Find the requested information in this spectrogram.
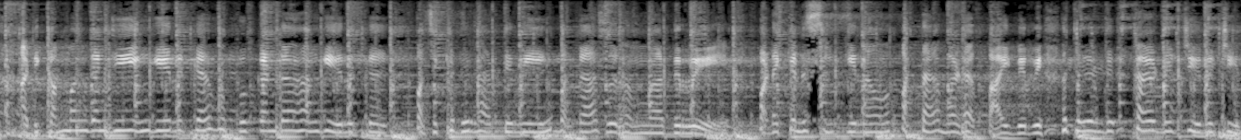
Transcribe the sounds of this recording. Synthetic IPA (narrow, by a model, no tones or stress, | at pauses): ɐɽikɐmːɐŋɡɐɲd͡ʒiiŋɡiɾukːɐʋupːukɐɳɖɐɦɐŋɡiɾɯkːɐpɐsikːɐd̪iɾat̪iɾibɐkaːsuɾɐmːaːd̪iɾipɐɽɐkːɐnɐsiːkːiɾɐpɐt̪ːɐʋɐɽɐpaːjbiɾi | ɐt̪eɖɯkɐɽit͡ʃːiɾut͡ʃi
